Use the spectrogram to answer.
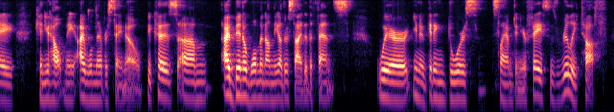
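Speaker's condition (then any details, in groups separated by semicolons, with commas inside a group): No condition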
